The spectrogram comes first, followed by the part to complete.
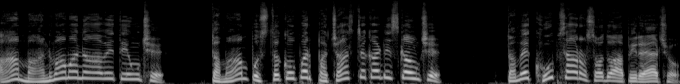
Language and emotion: Gujarati, surprised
